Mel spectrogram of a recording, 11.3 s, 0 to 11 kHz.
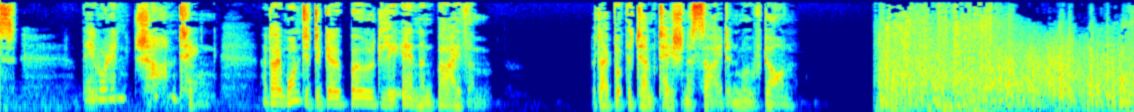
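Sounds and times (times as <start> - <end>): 
speech: 0.1 - 5.0, 5.9 - 8.0
thunderclap: 8.8 - 11.3.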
